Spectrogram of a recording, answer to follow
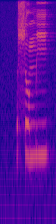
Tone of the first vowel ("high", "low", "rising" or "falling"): high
